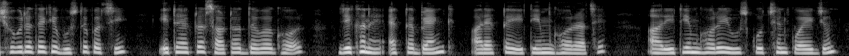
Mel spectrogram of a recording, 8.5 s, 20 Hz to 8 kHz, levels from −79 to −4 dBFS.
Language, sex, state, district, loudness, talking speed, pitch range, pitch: Bengali, female, West Bengal, Purulia, -24 LUFS, 165 wpm, 210-245 Hz, 225 Hz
